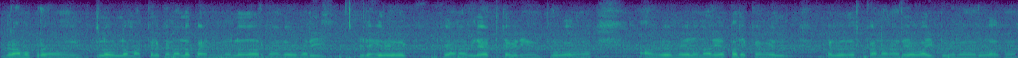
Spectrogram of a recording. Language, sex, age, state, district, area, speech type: Tamil, male, 30-45, Tamil Nadu, Sivaganga, rural, spontaneous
